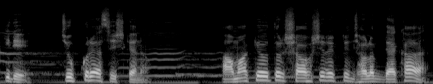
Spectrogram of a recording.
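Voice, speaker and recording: Man acting swaggering gang boss, dark voice. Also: fairly high pitch, animated, moderate pace, faint music behind, lightly acted. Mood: taunting, commanding. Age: young adult. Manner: commanding, taunting. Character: cruel, swaggering young male campus gang boss. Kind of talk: Bengali audio story acting.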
